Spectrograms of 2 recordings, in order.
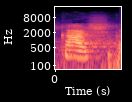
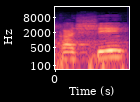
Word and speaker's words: cache: Vamos falar agora sobre a memória cache, cache, cache como vocês quiserem pronunciar.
